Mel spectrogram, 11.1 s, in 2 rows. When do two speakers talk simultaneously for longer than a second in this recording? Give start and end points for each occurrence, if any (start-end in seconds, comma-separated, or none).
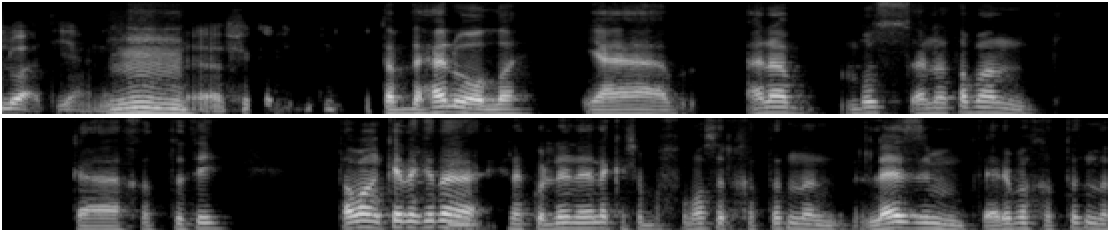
none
